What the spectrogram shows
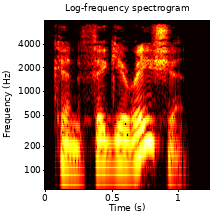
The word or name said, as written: configuration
